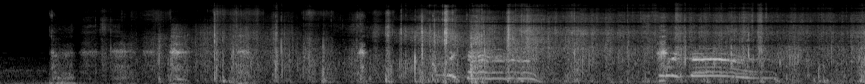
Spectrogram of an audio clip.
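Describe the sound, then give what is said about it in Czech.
Rapid, uneven thuds of running footsteps on a dark forest path, seemingly on wet or soft ground, with loud shouting voices rising over them partway through. “Za sebou slyším dusot nohou a křik.”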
